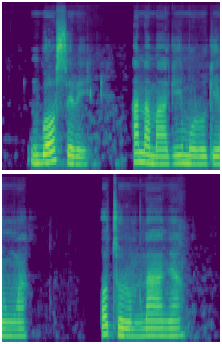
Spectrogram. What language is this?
Igbo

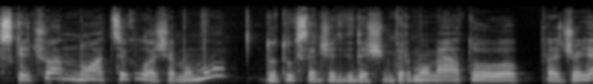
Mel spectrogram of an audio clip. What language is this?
Lithuanian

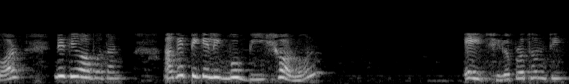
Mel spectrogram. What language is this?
Bangla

